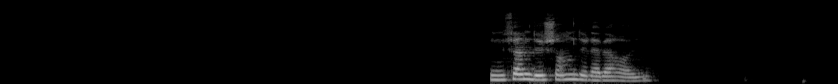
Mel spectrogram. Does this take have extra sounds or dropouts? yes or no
no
